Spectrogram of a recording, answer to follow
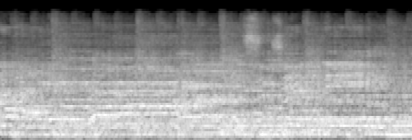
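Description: Live gospel band playing, with several women's voices singing together in harmony over the band.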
